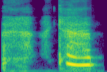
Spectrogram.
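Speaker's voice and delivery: high, teary squeak; on the verge of real tears; overwhelmed. Real, not acted. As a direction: squeeze it out high, as if crying. Overwhelmed by the book, near tears.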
